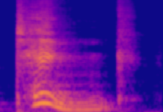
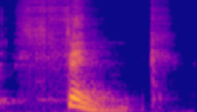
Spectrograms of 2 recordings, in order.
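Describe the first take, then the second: First: It begins with a t sound. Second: It begins with a th sound. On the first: The speaker calls it wrong. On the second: The speaker calls it right.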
